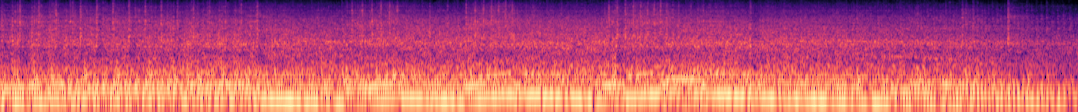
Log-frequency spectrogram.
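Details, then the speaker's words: Carbureted skid loader engine: low uneven idle with irregular lumpy pulses, a bit smoother than before but still rough; air leak or sticking float suspected. "Nope. Well, it sounded better."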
